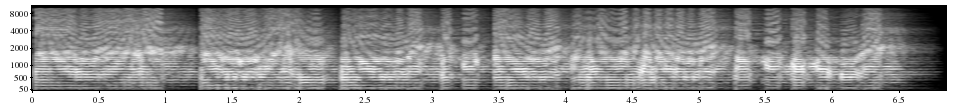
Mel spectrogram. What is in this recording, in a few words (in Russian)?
robot elektronnaya rech; film zvukovoj effekt multfilm zvukovoj effekt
